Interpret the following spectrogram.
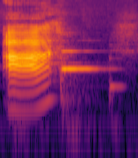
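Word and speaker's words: ㅏ: with this particular vowel a is pronounced like the vowel in the english word father please take note that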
